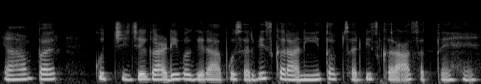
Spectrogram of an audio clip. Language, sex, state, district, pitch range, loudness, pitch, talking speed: Hindi, female, Bihar, Jamui, 225-245 Hz, -22 LUFS, 235 Hz, 200 wpm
